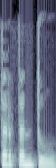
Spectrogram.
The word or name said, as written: tertentu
